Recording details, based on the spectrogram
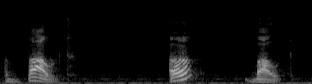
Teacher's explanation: Two syllables are there, but the initial syllable is very weak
